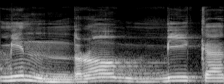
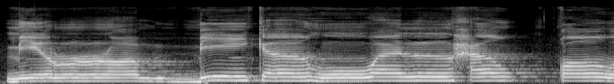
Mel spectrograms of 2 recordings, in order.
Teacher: Cara bacanya leburkan bunyi nun sukunnya. Jadi jangan dibaca min rabbika tapi lebur.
